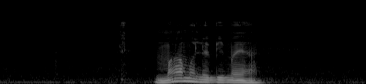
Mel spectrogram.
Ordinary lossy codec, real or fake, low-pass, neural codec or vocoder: none; real; none; none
